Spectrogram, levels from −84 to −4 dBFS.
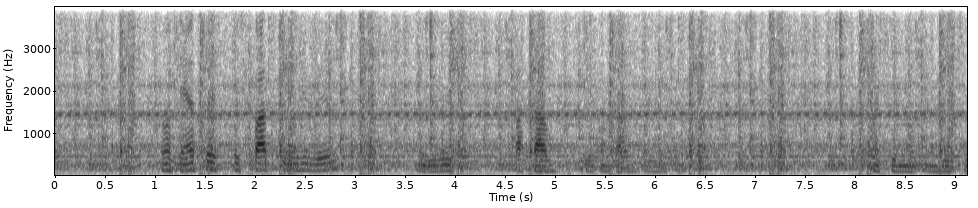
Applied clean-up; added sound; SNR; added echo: none; Mechanisms; -1 dB; none.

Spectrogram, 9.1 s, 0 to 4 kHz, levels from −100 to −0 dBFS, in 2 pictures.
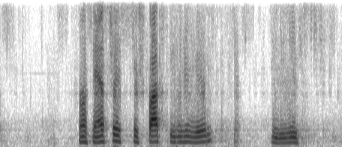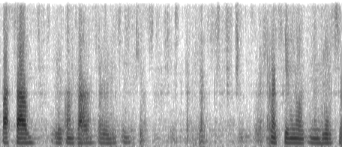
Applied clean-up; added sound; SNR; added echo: neural separator model SepFormer DNS4.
